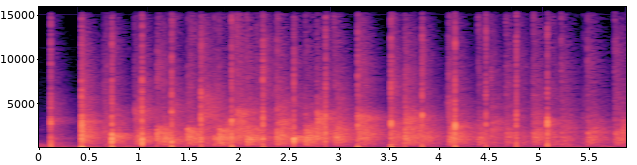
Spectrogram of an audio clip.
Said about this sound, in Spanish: Así que vamos a otorgarle un fuerte aplauso a Hashem.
